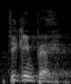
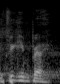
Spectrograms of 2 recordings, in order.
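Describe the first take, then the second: First: Low, soft, even command again; calm command. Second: Low, soft, even command; calm command. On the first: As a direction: repeat it gently. God's command repeated quietly. (ordem repetida, baixa e calma) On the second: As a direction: speak it gently but firm. God voiced quietly to Moses. (ordem calma, baixa e suave) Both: Acted.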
